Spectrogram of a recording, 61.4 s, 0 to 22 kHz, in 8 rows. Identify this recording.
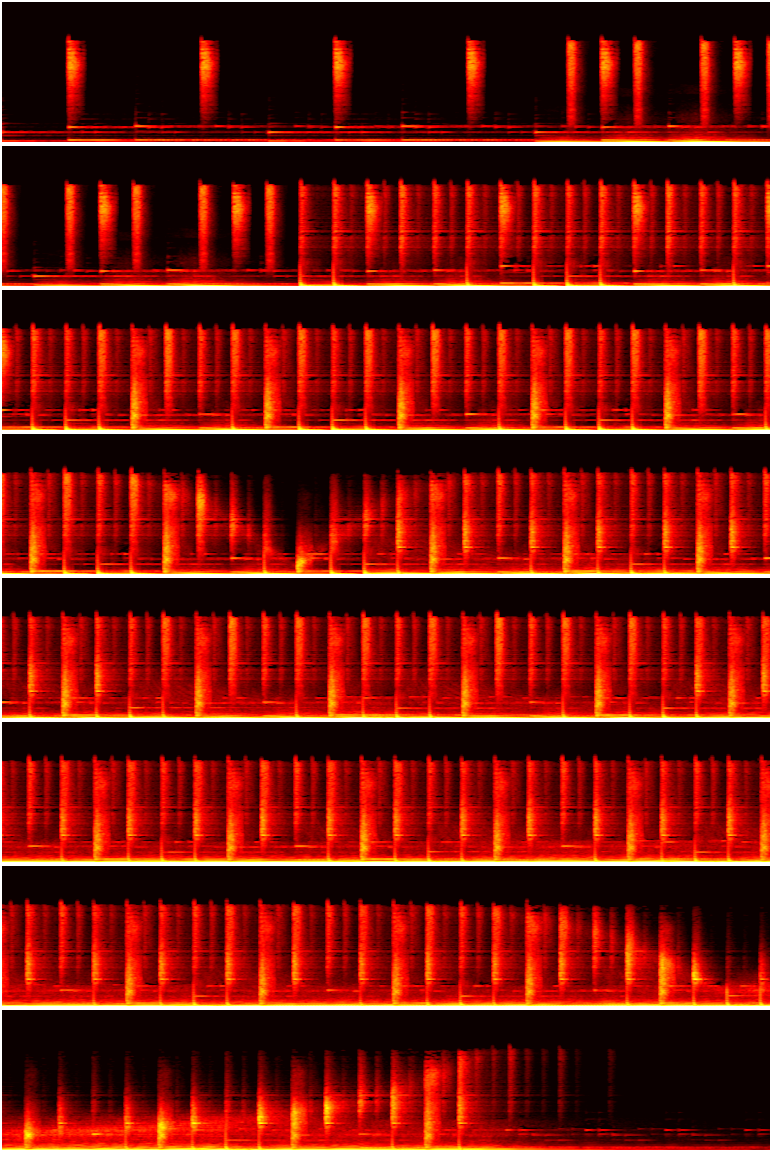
67 Dream Keys, longer version this time in a wave file.
Made in FL Studio with stock sounds.
Produced and written by: R3K4CE & NolyaW
(M.M.)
